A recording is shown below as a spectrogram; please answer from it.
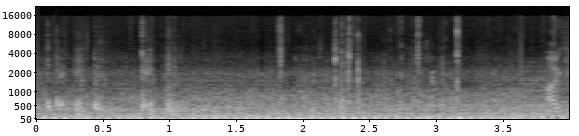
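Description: A vehicle engine idling at the gas station: a steady low rumble with a rapid, even pulse, with a few light clicks over it.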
